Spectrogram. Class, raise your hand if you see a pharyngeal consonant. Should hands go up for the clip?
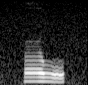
yes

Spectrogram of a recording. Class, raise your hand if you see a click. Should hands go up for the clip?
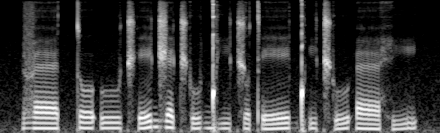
yes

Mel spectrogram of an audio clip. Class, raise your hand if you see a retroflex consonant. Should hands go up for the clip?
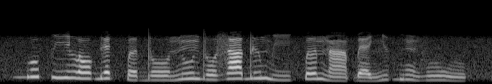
no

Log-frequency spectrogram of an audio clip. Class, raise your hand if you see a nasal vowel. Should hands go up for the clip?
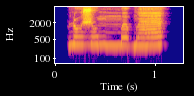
yes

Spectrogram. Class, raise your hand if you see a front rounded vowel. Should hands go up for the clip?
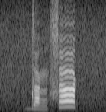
no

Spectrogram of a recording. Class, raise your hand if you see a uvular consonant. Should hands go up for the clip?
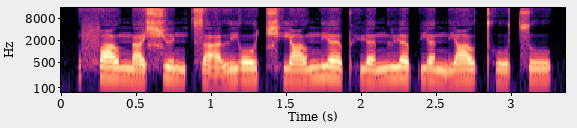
no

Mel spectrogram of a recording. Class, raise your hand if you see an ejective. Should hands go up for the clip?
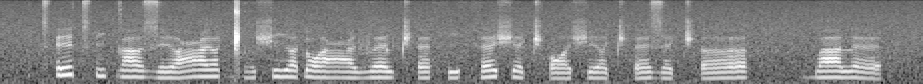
yes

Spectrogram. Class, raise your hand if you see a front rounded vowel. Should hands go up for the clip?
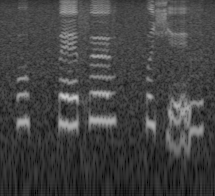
yes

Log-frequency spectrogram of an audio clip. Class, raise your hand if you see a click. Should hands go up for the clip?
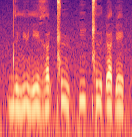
yes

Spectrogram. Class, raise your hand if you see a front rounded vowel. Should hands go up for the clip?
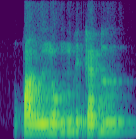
no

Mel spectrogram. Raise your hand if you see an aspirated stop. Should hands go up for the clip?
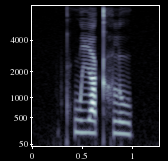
yes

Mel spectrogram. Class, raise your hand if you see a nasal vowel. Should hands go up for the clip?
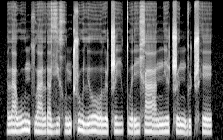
no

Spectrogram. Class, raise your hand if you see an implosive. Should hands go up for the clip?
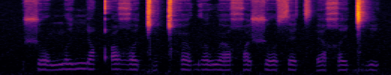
no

